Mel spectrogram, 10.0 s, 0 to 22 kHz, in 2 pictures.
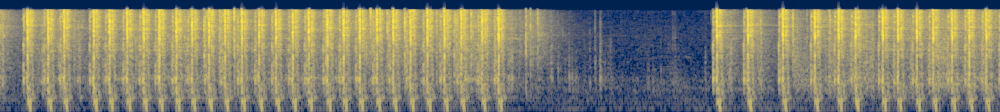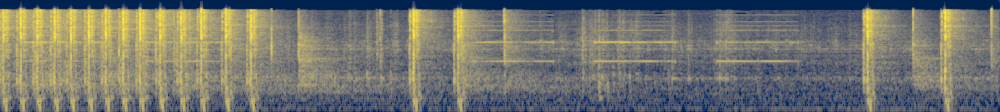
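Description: Dye DSR paintball marker, stock bolt, firing on compressed air in NXL 10.5 ramping mode: two long rapid strings of shots at about ten a second, then a few single shots near the end.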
